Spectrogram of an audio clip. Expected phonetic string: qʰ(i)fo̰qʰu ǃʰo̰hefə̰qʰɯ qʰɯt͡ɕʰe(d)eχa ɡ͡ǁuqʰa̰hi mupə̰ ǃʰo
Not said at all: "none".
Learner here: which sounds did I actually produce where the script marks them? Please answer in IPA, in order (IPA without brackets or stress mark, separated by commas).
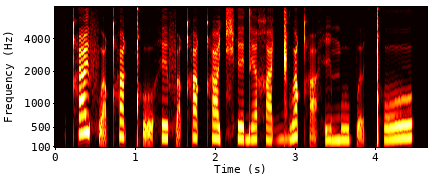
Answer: e, d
